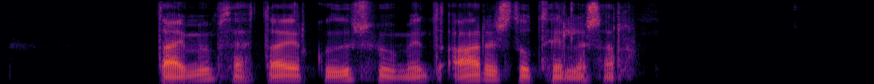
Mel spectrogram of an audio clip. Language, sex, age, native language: Icelandic, male, 40-49, Icelandic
